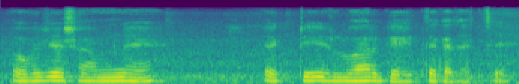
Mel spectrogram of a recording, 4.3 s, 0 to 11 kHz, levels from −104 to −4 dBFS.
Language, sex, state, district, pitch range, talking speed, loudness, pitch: Bengali, male, Assam, Hailakandi, 125-150 Hz, 95 wpm, -16 LUFS, 145 Hz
